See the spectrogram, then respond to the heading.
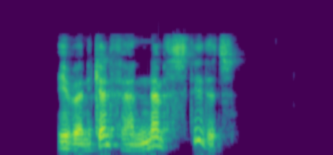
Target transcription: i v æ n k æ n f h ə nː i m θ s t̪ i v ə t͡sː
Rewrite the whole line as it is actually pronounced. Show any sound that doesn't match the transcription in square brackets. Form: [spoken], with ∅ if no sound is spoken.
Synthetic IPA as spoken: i v æ n k æ n [θ] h ə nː [æ] m θ s t̪ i [ð] ə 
